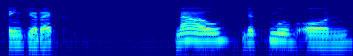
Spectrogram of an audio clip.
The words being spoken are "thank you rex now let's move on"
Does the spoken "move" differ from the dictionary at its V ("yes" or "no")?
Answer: no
